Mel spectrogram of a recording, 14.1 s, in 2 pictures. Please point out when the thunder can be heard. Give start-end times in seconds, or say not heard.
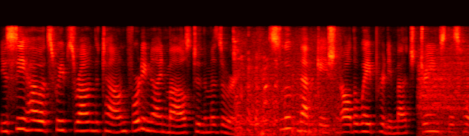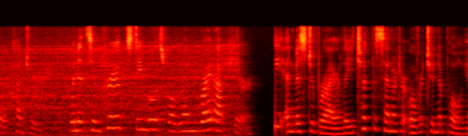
3.5-5.2.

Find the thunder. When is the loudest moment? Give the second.
4 s.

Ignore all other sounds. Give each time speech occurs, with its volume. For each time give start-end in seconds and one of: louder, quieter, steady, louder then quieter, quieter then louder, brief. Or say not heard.
0.0-14.0 steady.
